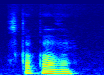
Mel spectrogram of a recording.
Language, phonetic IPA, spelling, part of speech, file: Polish, [skɔˈkɔvɨ], skokowy, adjective, LL-Q809 (pol)-skokowy.wav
